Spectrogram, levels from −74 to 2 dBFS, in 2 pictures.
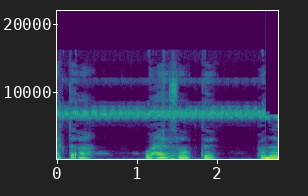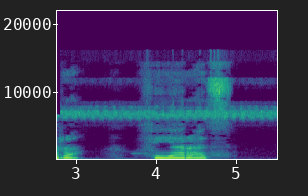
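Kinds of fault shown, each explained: Damaged data in a compressed stream: Part of the encoded speech stream is corrupt, so the decoder cannot read those frames correctly. It loses its place and hunts for the next valid frame header before normal playback resumes. Here the damage is heard as a brief squawk or blip from 2.60 to 2.71 s, about a tenth of a second, breaking into the speech abruptly. The speech then continues cleanly.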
